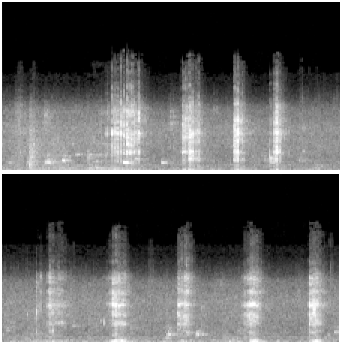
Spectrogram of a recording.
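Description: Fillet knife cutting through a northern pike's flesh along the Y bones: a series of short, irregular slicing strokes, roughly one a second.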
